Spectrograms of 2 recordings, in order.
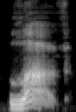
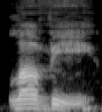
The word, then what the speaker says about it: love: But do we hear the E? It's not lovey. Lovey, come here, please. No, it's just love, right? Love. So we don't even hear that E, but we do hear the from the O.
